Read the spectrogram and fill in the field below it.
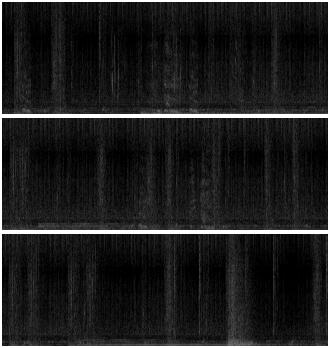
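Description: Video game music plays steadily.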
